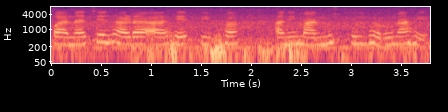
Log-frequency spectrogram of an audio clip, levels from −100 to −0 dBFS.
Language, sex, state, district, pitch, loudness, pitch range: Marathi, female, Maharashtra, Gondia, 250 Hz, -15 LUFS, 245-270 Hz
